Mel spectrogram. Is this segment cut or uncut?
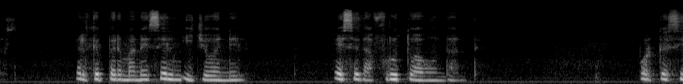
cut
